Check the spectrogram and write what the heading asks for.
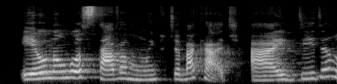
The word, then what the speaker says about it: abacate: So the stress syllable is the K.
